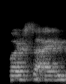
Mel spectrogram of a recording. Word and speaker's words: Versailles: Versailles. Okay. Okay. Versailles is the pronunciation, which was very, very humiliating.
